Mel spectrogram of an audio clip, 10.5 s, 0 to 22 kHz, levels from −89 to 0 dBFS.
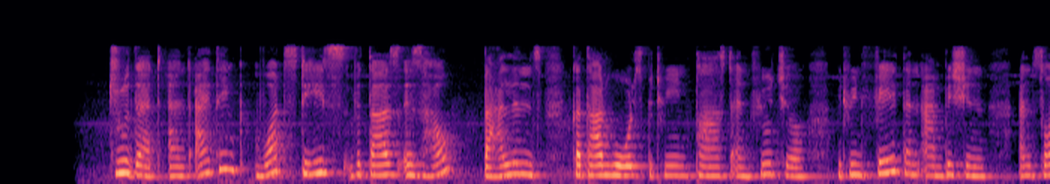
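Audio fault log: Nothing stood out on listening; the speech came across steady and even all the way through.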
